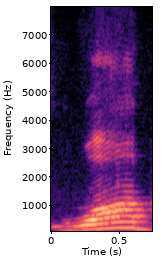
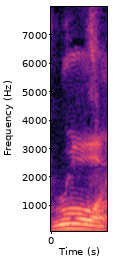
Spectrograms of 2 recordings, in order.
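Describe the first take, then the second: First: The name is said like 'wah' without r. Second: The name is said like 'roy' with r. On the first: "I did not know about Canadian pronunciations" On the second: "but it's spelled Roy"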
